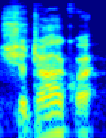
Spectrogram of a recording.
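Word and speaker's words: Chautauqua: the sort of laid out the written the pronunciation you nailed it shiaka hey now look I don't think I can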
